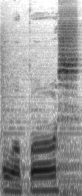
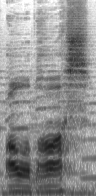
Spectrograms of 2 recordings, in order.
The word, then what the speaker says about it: Ouroboros: Minor detail, but a snake devouring its tail is Ouroboros, not Ouroboros.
